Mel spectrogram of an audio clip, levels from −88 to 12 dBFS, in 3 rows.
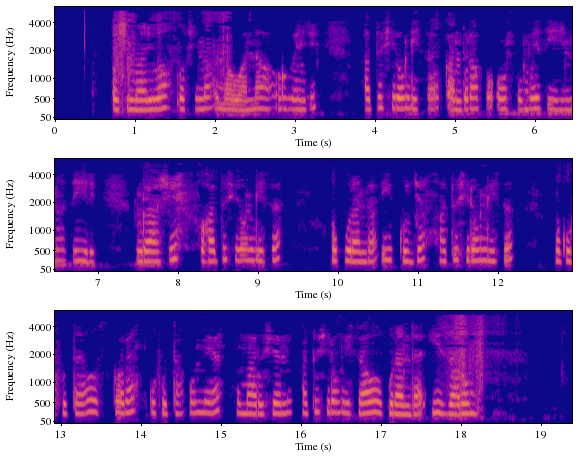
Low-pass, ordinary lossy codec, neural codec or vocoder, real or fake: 5.4 kHz; MP3, 24 kbps; vocoder, 44.1 kHz, 128 mel bands every 512 samples, BigVGAN v2; fake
